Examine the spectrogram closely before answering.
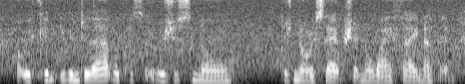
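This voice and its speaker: A woman with a Scottish accent speaks at a fairly quick pace. The sound is dry with no echo, but background noise is noticeable. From Scotland. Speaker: lifestyle vlogger; travel vlogger. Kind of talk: casual vlog talk to camera. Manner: speaking quietly. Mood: relaxed, chatty. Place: garden. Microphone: phone near.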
